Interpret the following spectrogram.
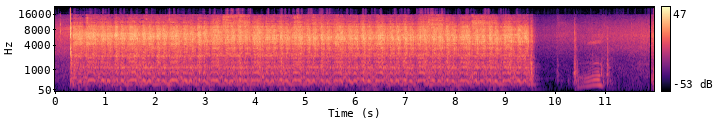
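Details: Abandoned Ford Bronco II, fuel state unknown, cranked with starting fluid: the starter churns steadily at about four turns a second for several seconds without catching, then stops; it cranks but won't start.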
